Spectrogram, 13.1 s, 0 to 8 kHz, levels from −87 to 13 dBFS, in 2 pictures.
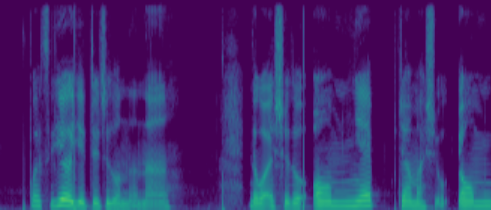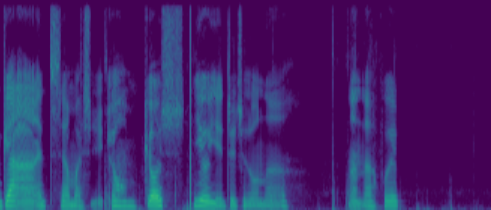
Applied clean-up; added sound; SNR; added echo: none; none; none; none.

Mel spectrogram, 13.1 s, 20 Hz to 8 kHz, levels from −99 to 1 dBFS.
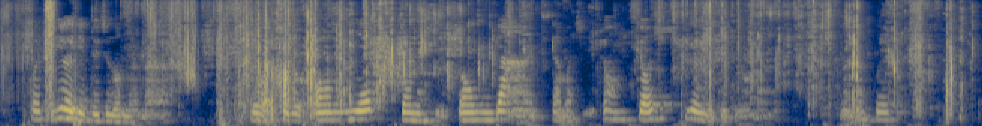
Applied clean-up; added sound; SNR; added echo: classical method WPE with log-MMSE.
